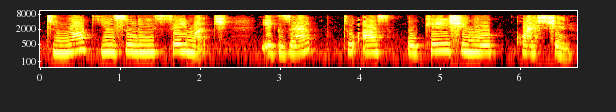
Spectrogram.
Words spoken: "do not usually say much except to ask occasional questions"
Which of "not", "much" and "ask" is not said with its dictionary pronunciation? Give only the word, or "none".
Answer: ask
